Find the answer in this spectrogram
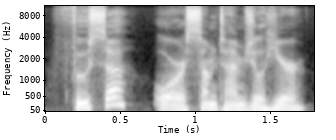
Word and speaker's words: fossa: Well, it's pronounced fousea or sometimes you'll hear foo.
